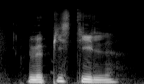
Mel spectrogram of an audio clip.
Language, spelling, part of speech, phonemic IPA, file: French, pistil, noun, /pis.til/, Fr-pistil.ogg
- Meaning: pistil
